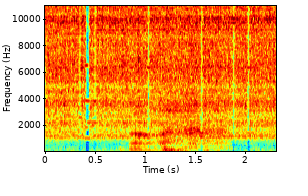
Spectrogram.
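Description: Small battery-powered electric motor of a plastic toy bullet train buzzing steadily as it runs. The train has come loose on the loop of the track.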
